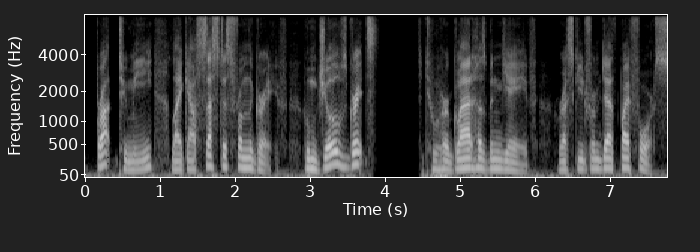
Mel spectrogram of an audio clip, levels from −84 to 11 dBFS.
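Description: From 3.82 to 4.47 s the speech breaks off for about 0.65 s, most likely a long network dropout. The receiver stretches the last sound into a brief fading buzz, then leaves about 0.5 s of near-silence before speech resumes with that stretch missing. On the waveform this shows as a decaying tail into a flat gap. On the spectrogram, a smeared, fading band gives way to an empty column. Throughout, the spectrogram is also empty above 8 kHz, which fits a wideband call codec.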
